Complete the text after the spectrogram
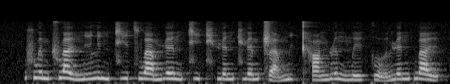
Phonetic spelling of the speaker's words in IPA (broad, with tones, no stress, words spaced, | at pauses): ʂwə˥˧nʈ͡ʂwa˥˩ɪ̯n̪i˧˥li˥˩ŋ t͡ɕi˥t͡swä˥˧mɥɛ˥˧n t͡ɕi˥˩t͡ɕʰɥɛ˥nt͡ɕɥɛ˥nʈ͡ʂä̰˨˩ mi˥kʰɑ˧˥ŋ ɻə˥˩nme˧˥ɪ̯ ko̰˨˩ʊ̯lɥɛ˥npwa˥˩ɪ̯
